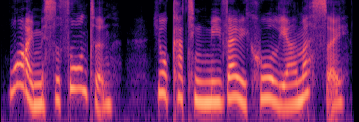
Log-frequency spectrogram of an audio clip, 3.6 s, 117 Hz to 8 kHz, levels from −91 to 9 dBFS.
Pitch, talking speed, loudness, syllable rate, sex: 270 Hz, 185 wpm, -17 LUFS, 5.4 syllables/s, female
